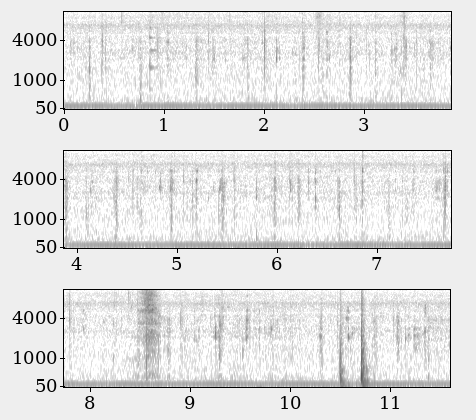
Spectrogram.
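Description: Chopsticks click lightly against a bowl.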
